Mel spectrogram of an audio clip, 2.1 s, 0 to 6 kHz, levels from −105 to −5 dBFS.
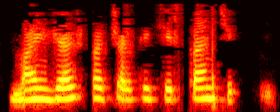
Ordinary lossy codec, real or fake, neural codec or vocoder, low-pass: MP3, 24 kbps; fake; codec, 16 kHz in and 24 kHz out, 1.1 kbps, FireRedTTS-2 codec; 5.4 kHz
